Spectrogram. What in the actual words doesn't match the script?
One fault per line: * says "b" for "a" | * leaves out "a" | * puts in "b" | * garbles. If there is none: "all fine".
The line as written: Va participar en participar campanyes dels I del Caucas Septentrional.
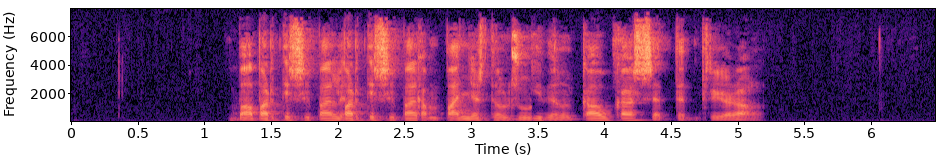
all fine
